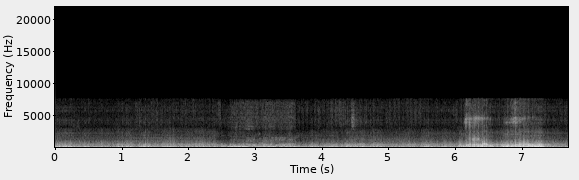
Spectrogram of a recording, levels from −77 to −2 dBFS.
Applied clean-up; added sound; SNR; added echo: neural separator model SepFormer DNS4.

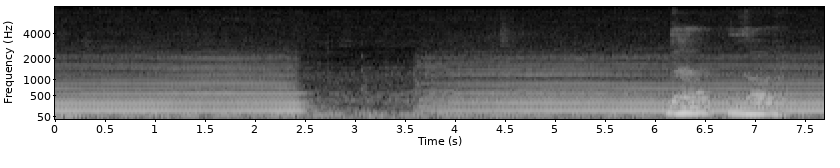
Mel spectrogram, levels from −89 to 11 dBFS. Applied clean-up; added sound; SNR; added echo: none; Bowed string instrument; 0 dB; reverberation time 0.6 s.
